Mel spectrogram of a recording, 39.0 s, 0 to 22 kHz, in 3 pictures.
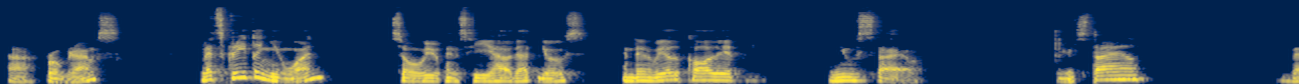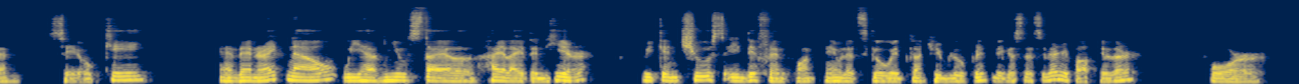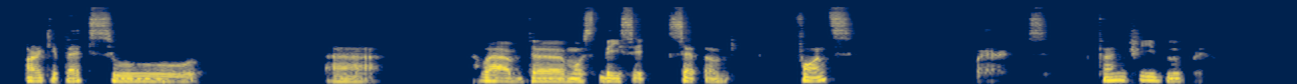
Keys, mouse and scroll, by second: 5.0 click, 8.2 Caps_Lock, 8.5-11.2 typing, 13.0 click, 20.5 click, 22.6-24.4 drag, 26.5-27.2 scroll up 2, 27.8-28.3 scroll up 4, 29.8 scroll down 2, 35.0-35.9 scroll up 6, 37.4-37.9 scroll down 4.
